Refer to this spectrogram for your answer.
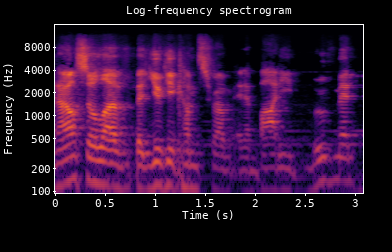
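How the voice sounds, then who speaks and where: A man with an American accent at a moderate pace, with audible room echo and music in the background. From New York City. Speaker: podcast host. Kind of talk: casual interview conversation. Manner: hesitant, many fillers.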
